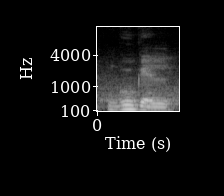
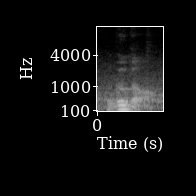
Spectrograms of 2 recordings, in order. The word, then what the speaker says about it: Google: Many people in Spain, or most people in Spain, say Google, Google. That is incorrect. Eso es incorrecto. The correct pronunciation is Google, Google.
